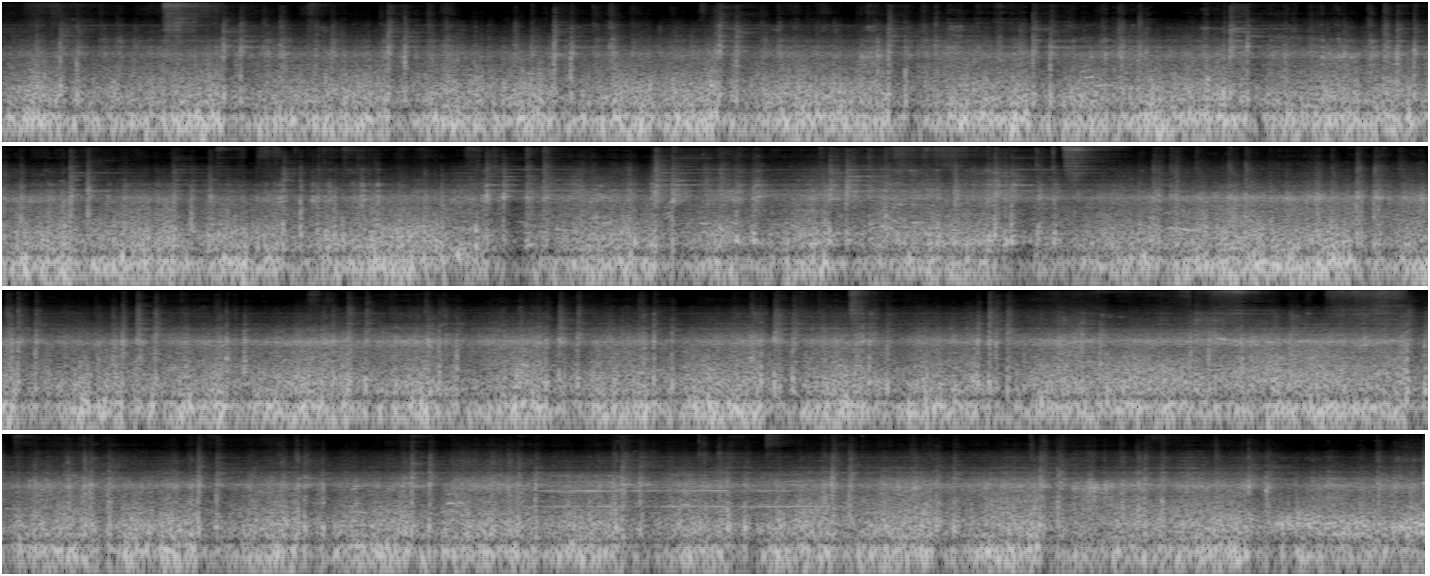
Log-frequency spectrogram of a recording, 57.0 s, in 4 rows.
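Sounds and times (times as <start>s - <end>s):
train wheels rumbling: 0.0s - 57.0s
wheels clacking over rail joints: 0.4s - 25.0s.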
